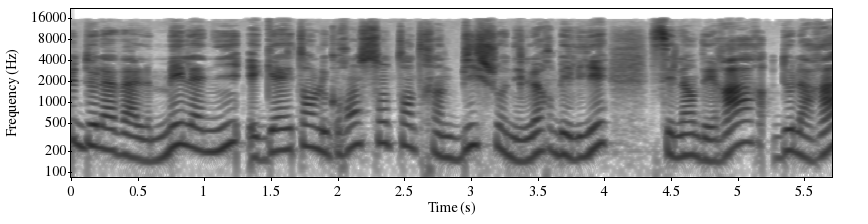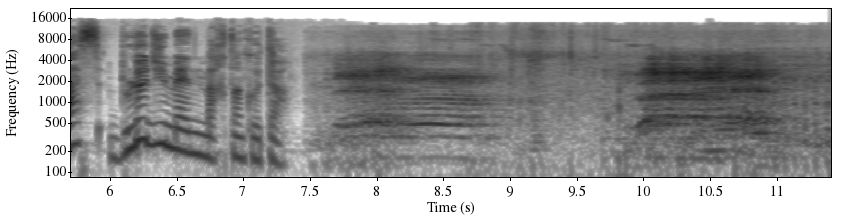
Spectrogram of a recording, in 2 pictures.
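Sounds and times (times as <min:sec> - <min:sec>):
speech: 0:00.0 - 0:08.1
faint farmyard noise on a sheep farm south of Laval France: 0:07.5 - 0:11.1
ewes bleating on a sheep farm south of Laval France: 0:07.6 - 0:09.2, 0:09.8 - 0:11.3.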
